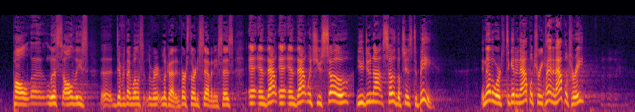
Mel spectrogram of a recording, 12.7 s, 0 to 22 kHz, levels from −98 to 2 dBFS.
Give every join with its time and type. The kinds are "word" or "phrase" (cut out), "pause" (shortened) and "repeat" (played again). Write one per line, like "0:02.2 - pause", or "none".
0:05.5 - repeat
0:07.1 - pause
0:08.0 - phrase
0:10.8 - phrase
